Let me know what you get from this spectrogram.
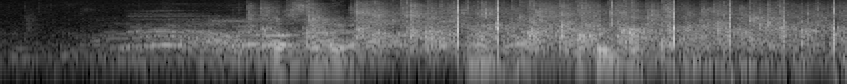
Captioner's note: applauding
